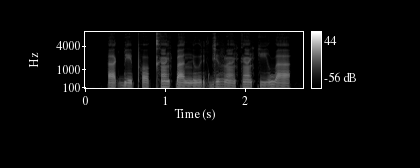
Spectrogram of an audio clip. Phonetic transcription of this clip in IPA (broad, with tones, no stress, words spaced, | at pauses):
a˨ɡ͡be˨pʰɔ˨kʰã˦ k͡pa˨nɾuː˨rɡɪ˦ βã˨kã˦ki˨˦ wa˨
